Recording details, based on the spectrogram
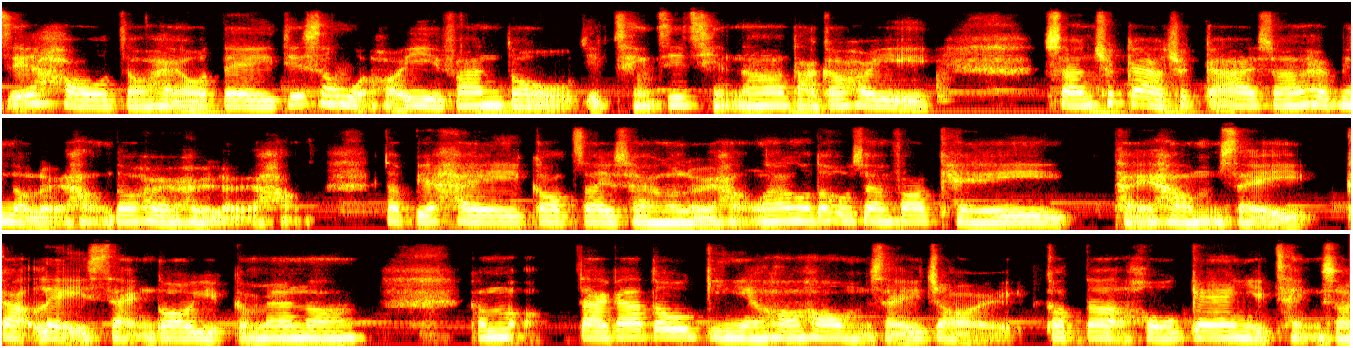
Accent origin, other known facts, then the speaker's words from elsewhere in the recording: Guangzhou, Guangdong, China; also born or lived in East Coast, United States; now in United States; 我喺广州长大嘅，咁我后屘喺东岸嗰边读书啦。咁我十二月先搬咗嚟呢边嘅，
